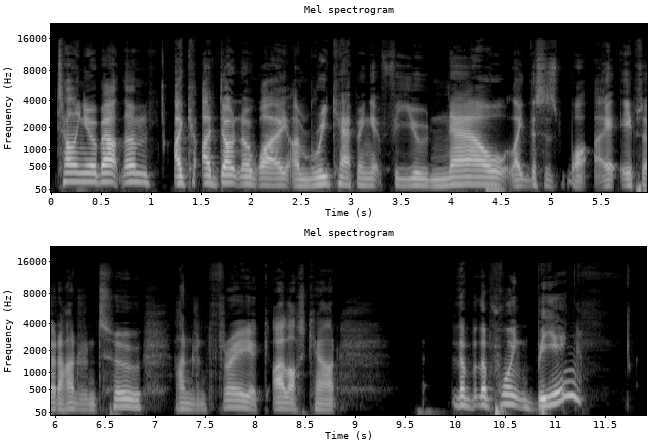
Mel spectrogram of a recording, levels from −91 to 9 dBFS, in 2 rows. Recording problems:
none

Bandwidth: 15.5 kHz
